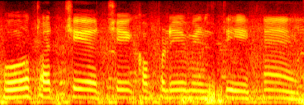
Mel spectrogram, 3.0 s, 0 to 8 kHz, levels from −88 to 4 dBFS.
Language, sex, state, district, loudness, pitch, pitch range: Hindi, female, Haryana, Charkhi Dadri, -14 LUFS, 220 Hz, 215-230 Hz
